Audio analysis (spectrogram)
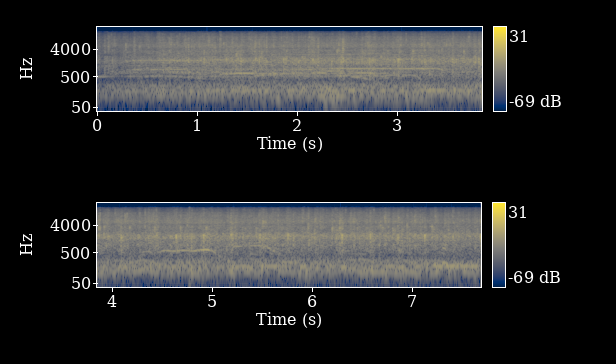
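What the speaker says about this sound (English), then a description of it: "Big round of applause." Seminar audience giving a big round of applause, continuous crowd clapping at moderate level throughout, with some voices mixed underneath.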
